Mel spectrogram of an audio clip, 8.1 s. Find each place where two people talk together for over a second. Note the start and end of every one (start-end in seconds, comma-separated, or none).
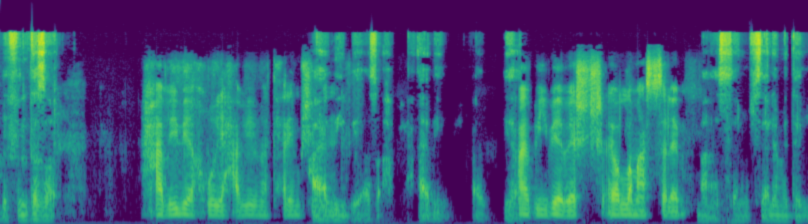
none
